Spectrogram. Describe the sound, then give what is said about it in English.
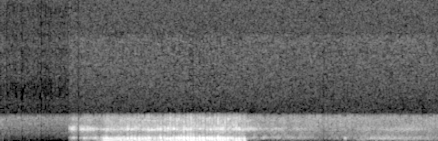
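A single loud, rasping snore rumbles for about a second over a muffled, narrowband phone line, followed by quieter breathy background noise and no talking. “Now I hear like snoring.”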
